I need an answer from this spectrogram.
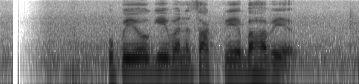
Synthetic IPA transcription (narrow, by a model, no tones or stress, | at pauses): upəjoːɡiːʋənəsakrijəbaɦaʋejə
